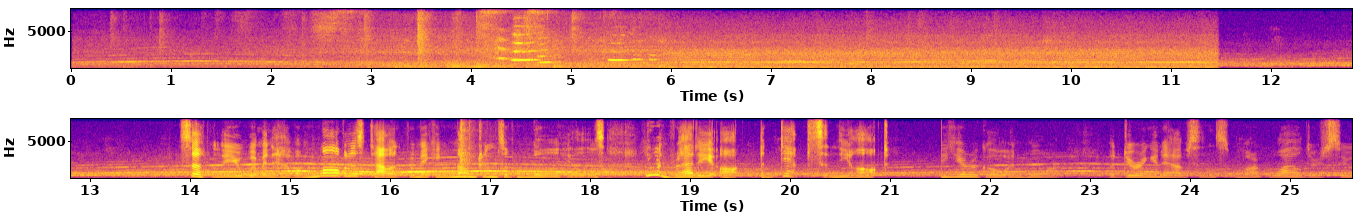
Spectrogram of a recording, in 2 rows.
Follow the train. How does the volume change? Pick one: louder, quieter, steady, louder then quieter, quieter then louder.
louder.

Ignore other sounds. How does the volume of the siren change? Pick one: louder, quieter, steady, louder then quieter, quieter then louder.
louder then quieter.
